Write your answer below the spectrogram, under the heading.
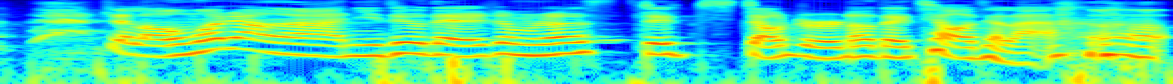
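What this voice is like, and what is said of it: Beijing accent, heavy erhua. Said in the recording (Chinese): “北京口音，这儿化音还是挺重的”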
